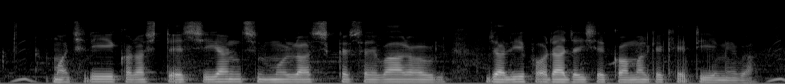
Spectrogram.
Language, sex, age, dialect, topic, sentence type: Bhojpuri, male, <18, Southern / Standard, agriculture, statement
